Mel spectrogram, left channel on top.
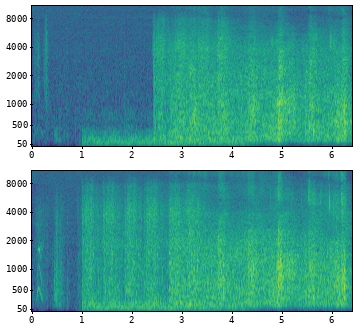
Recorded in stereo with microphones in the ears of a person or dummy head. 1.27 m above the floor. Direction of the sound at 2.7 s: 45° right (ahead or behind).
